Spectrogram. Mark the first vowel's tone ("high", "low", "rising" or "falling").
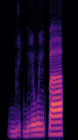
low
